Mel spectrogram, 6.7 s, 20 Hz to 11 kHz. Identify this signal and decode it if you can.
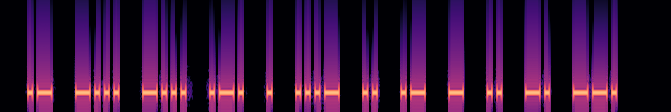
Morse code, heard as a keyed tone, about 25 wpm, spaced as for 20 wpm, 600 Hz. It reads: ABBREVIATING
